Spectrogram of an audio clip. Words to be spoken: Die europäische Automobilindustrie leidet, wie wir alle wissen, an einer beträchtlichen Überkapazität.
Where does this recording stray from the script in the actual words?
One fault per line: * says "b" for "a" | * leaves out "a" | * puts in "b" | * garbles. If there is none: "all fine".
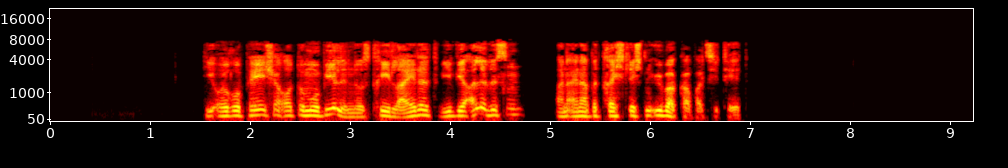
all fine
